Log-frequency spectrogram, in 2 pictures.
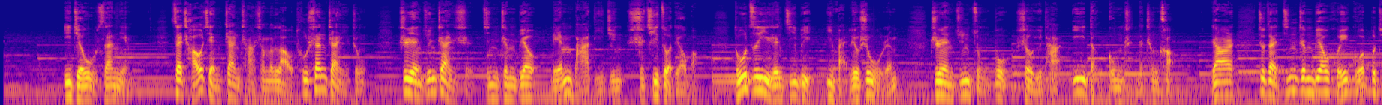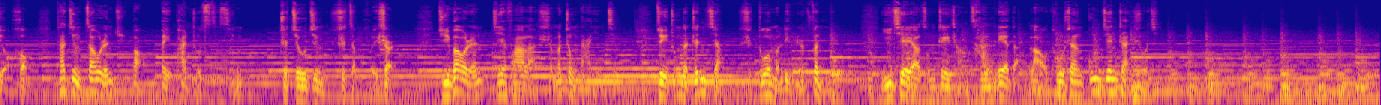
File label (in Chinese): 平缓深沉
